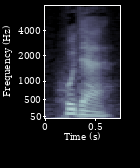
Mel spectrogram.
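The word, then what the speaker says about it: هدى: Now this is not actually a ya, it's an alif. It's called an alif maqsura, and it's exactly like an alif, the way it's pronounced. It's like a ya, without the 2 dots. So we say huda.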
